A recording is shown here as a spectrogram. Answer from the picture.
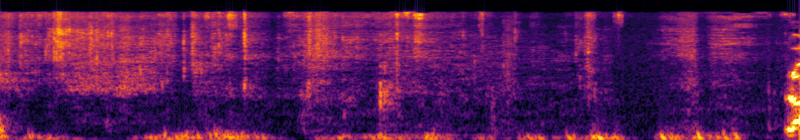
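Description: Irregular low rumbling thumps on a phone's microphone, about two a second.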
